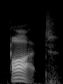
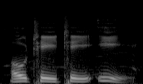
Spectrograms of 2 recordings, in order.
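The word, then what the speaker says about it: Otte: The cleanup hitter has a very familiar last name, kind of a variation on the theme, but Halen Ott, O-T-T-E, but pronounced as in Mel.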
